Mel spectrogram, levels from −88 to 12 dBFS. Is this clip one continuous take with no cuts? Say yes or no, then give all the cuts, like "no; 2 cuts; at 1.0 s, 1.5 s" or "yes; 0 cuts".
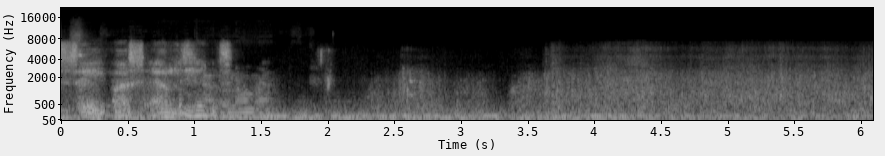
yes; 0 cuts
